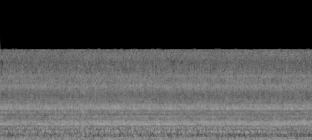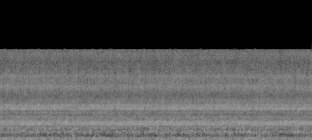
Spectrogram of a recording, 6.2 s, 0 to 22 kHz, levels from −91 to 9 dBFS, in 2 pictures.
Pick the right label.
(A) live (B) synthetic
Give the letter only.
B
